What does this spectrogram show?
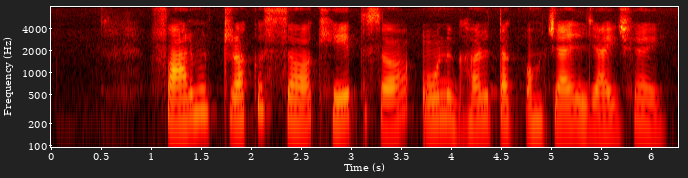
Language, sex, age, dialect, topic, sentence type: Maithili, female, 18-24, Bajjika, agriculture, statement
